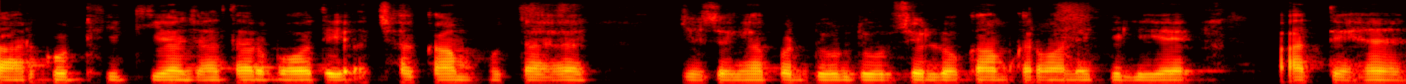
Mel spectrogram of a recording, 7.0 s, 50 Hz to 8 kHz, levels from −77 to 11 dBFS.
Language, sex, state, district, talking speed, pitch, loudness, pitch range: Hindi, male, Uttar Pradesh, Etah, 215 wpm, 105 Hz, -23 LUFS, 100-105 Hz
